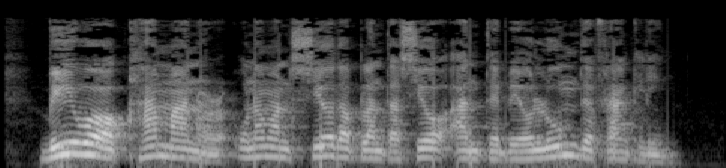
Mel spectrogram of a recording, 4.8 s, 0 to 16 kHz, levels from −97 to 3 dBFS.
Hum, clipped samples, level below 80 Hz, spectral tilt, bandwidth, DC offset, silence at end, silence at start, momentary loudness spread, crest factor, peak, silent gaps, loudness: none; under 0.1%; -56 dBFS; -5 dB/octave; 11.5 kHz; under 0.1%; 0.35 s; 0.25 s; 11 LU; 20 dB; -4 dBFS; none; -24 LUFS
